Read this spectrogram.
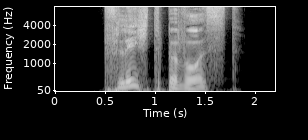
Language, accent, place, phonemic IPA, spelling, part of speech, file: German, Germany, Berlin, /ˈpflɪçtbəˌvʊst/, pflichtbewusst, adjective, De-pflichtbewusst.ogg
- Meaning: dutiful, conscientious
